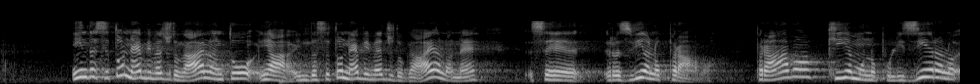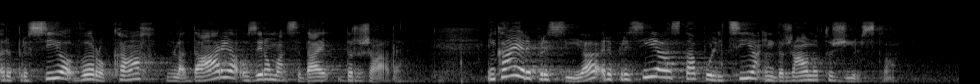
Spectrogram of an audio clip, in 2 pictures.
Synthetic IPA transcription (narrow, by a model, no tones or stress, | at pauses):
ind̪asɛt̪oːnɛbiʋɛd͡ʒd̪ɔɡaːjalɔint̪ojaind̪asɛt̪oːnɛbiʋɛt͡ʃd̪ɔɡaːjalɔnɛ | sɛɛɾazʋiːjalɔpɾa̰ːʋɔ̰ | pɾaːʋɔkijɛmɔnɔpɔliziːɾalɔɾɛpɾɛsiːjɔʋəɾɔkʰaːxʋlad̪aːɾjaʔɔziːɾɔmasɛd̪ajd̪əɾʒa̰ːʋɛ̰ | inkajjɛɾɛpɾɛsiːjaɾɛpɾɛsiːjast̪apɔlit̪siːjaʔind̪əɾʒawnɔt̪ɔʒḭlst̪ʋɔ̰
